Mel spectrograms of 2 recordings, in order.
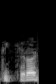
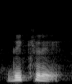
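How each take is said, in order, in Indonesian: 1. Vokal akhirnya adalah 'a' terbuka biasa. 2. Vokal akhirnya condong ke 'e' atau 'i'. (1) "Berarti dzikra dibaca dzikri" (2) "Abu Amrin bi imalati dzikra"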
